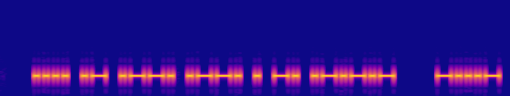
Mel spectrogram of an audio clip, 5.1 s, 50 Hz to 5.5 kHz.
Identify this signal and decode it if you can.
Morse code, heard as a keyed tone, about 25 wpm, 600 Hz. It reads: HAPPEN. <BT>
